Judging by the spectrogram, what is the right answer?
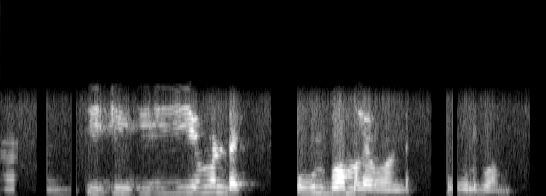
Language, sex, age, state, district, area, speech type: Telugu, female, 60+, Andhra Pradesh, Eluru, rural, conversation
